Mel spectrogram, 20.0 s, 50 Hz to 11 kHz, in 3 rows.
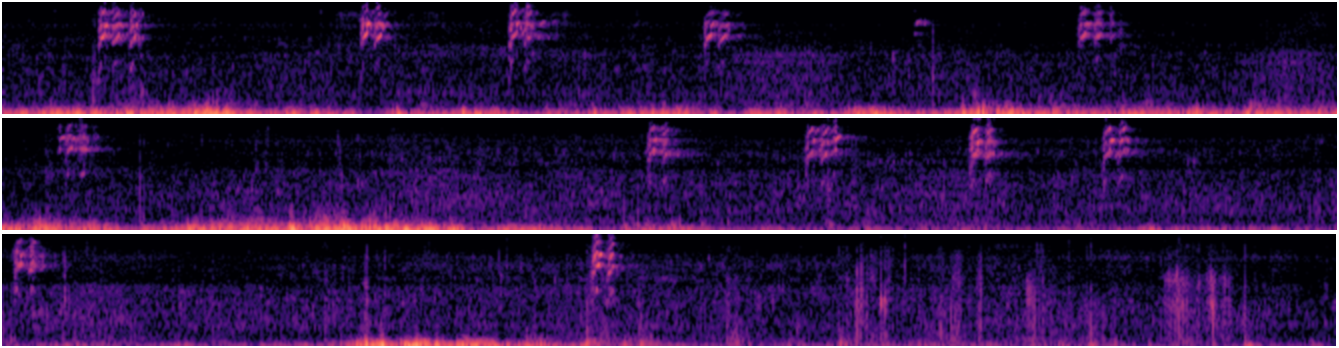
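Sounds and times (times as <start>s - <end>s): small bird chirping: 0.3s - 5.8s, 6.9s - 7.3s, 9.2s - 13.8s, 16.0s - 17.0s.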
